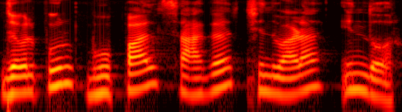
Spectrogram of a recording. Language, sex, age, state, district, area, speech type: Hindi, female, 60+, Madhya Pradesh, Betul, urban, spontaneous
